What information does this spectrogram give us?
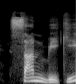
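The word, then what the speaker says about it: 三匹: আর এখানেও দেখুন, 3এর সাথে মিলে উচ্চারণটা পাল্টে সানবিকি হয়ে গেছে।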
